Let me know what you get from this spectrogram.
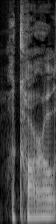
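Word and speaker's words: hákarl: Hakarl, it's an accent on the A, an Iceland delicacy where it's fermented shark.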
